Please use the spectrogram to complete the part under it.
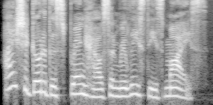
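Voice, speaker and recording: In scripted video game voice acting, a woman plays a plucky, curious young female detective, speaking earnestly and conversationally as though thinking aloud, in a lightly acted, matter-of-fact mood. Her medium-pitched voice has lively intonation and normal speed, captured at studio quality with no room sound.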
